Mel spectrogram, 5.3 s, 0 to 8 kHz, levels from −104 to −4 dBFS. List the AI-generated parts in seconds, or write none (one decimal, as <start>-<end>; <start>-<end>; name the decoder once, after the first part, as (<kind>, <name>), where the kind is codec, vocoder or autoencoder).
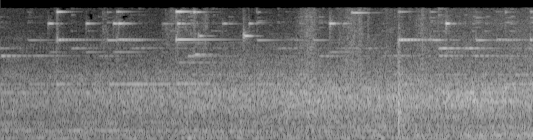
none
